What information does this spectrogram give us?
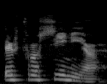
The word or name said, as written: Ephrosinia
